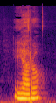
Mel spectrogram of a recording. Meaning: spring (season)
- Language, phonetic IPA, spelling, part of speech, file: Czech, [ˈjaro], jaro, noun, Cs-jaro.ogg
